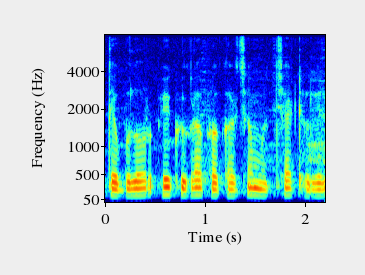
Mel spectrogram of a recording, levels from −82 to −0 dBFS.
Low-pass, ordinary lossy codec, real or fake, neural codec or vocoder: none; none; real; none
